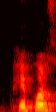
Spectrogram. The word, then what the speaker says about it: Pfeffer: the first method is paper's method this is pronunciated as paper Okay so a favor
